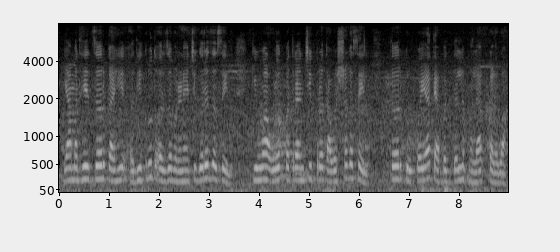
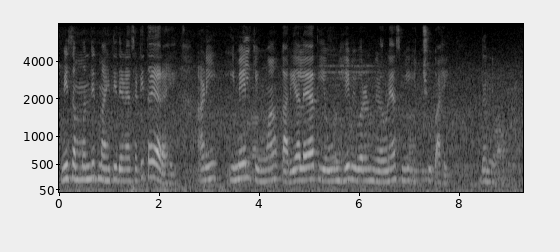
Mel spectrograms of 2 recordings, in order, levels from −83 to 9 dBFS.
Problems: constant background noise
